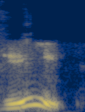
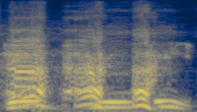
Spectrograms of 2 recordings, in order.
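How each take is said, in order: First: The words are squeezed into one short syllable. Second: Each word is pronounced fully and separately. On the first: "we seem to have butchered the words "did you?"" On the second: "I had to sound it out for him"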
